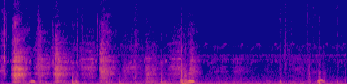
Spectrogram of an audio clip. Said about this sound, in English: Throwing a shot through the window, he runs round the house, then standing flat against the cabin with his gun raised, he catches his breath.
